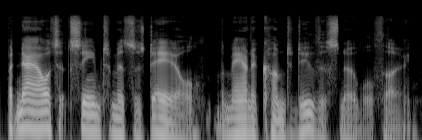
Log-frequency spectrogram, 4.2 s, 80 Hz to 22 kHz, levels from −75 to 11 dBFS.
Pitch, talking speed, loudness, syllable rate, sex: 95 Hz, 240 wpm, -21 LUFS, 4.8 syllables/s, male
